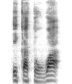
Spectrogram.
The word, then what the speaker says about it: ikatuwa: First, we have dapat ikatuwa ang Pasko. Dapat ikatuwa ang Pasko. Dapat ikatuwa ang Pasko. It means Christmas should make you joyful. The focus is on Christmas. Word for word it's dapat ikatuwa ang Pasko.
